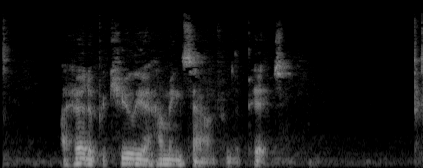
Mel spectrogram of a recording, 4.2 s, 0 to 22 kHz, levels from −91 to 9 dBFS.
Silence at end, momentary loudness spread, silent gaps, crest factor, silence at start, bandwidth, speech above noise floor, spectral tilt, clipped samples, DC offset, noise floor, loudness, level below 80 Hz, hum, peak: 0 s; 15 LU; none; 20 dB; 0.05 s; 14.5 kHz; 37 dB; -5.5 dB/octave; under 0.1%; under 0.1%; -71 dBFS; -35 LUFS; -66 dBFS; none; -18 dBFS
